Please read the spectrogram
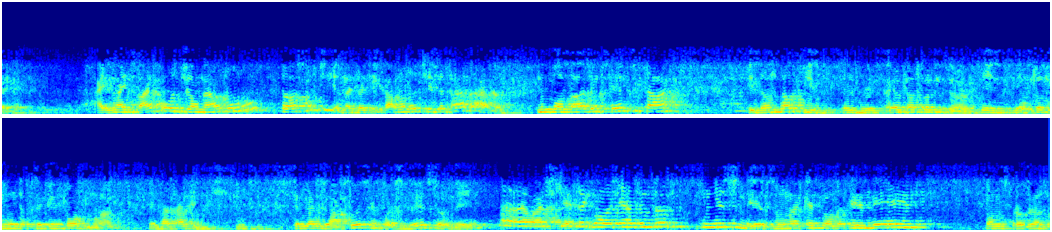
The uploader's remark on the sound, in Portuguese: O audio teve alguns problemas novamente mas nada que atrapalhe o projeto.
